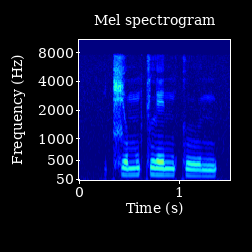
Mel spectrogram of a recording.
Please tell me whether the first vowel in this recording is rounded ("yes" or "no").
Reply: yes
